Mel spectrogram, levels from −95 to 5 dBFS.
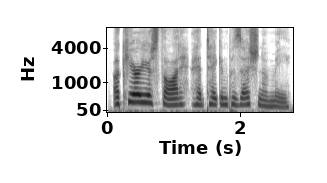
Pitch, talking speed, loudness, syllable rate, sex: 185 Hz, 170 wpm, -18 LUFS, 4.6 syllables/s, female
